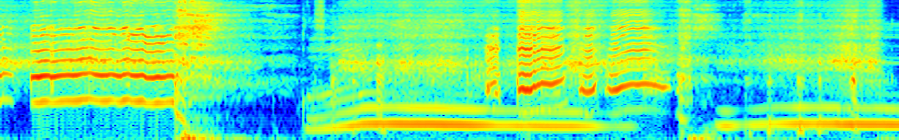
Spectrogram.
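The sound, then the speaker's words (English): A person imitates a seagull with high, drawn-out squealing cries: three sustained calls in quick succession, fairly loud, broken by short breathy gaps. “I'll do the seagull or bird.”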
